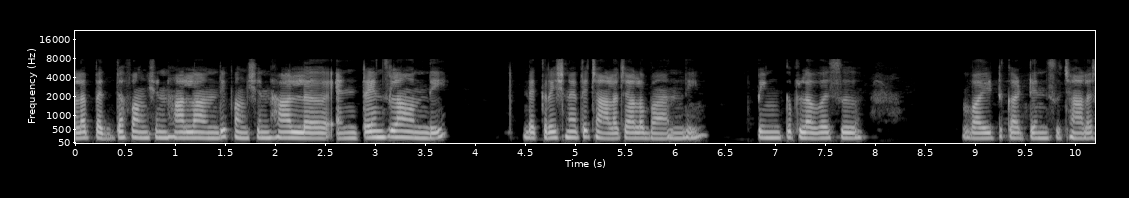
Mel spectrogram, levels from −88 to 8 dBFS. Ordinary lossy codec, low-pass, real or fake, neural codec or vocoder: none; none; real; none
